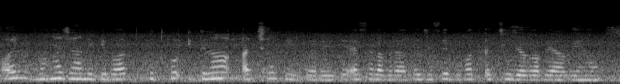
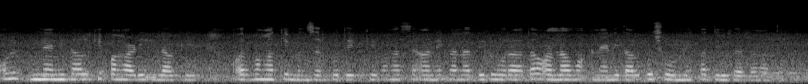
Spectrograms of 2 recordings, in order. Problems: constant background noise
